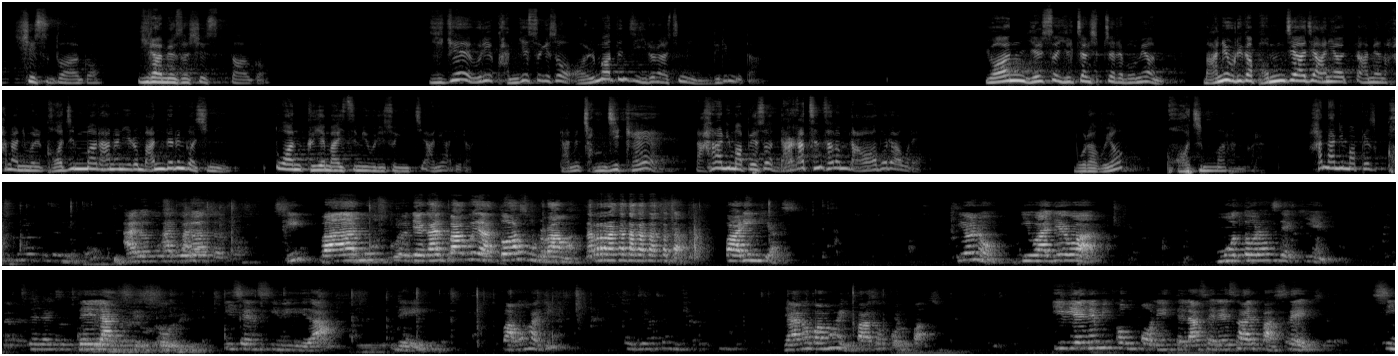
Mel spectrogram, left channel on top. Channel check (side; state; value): both; different; correlation 0.00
